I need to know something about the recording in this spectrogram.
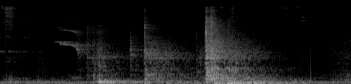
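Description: A door clicks and thuds shut nearby.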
